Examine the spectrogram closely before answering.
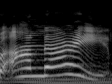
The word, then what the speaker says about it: Arnary: sexy the hunky Anar how a Vu hello did I pronounce your last name right you pronounce it perfect scor scor D oh my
